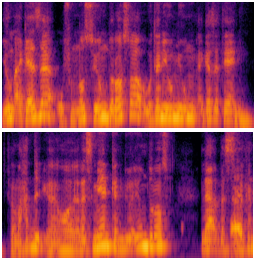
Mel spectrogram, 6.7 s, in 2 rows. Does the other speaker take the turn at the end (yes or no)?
no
